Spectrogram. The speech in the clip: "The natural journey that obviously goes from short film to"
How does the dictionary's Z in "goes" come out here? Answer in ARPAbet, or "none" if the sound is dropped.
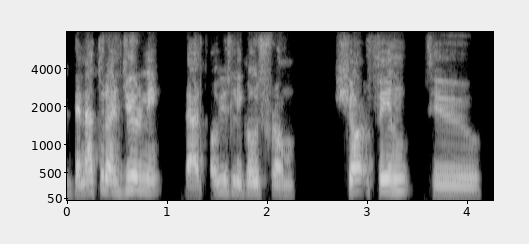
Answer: S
